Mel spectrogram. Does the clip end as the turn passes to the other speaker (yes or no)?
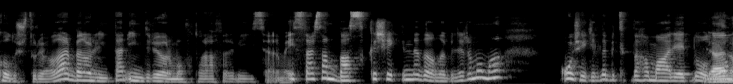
yes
